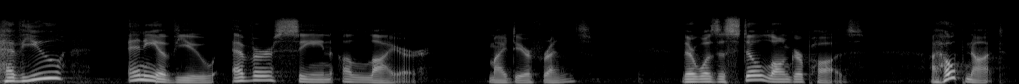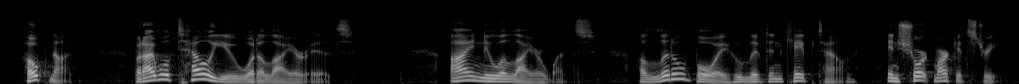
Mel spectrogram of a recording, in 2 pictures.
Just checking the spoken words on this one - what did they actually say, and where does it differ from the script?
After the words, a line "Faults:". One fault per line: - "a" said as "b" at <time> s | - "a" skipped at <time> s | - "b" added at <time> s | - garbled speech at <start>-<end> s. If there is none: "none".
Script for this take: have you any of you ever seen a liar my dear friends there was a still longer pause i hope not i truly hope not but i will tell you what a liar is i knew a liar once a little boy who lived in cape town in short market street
have you any of you ever seen a liar my dear friends there was a still longer pause i hope not hope not but i will tell you what a liar is i knew a liar once a little boy who lived in cape town in short market street
Faults:
- "i truly" skipped at 10.1 s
